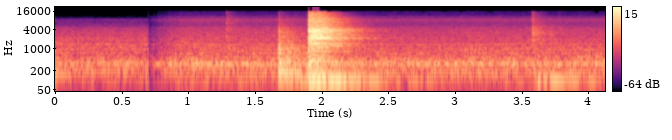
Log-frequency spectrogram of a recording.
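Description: Steel kitchenware clanking once, loudly, about two seconds in, with a faint click before it and a light tap near the end.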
